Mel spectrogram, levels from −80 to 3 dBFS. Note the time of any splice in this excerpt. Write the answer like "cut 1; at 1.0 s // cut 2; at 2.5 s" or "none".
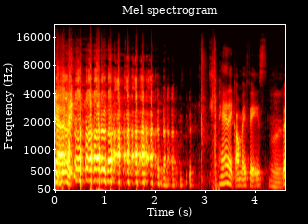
cut 1; at 3.2 s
